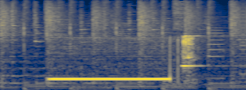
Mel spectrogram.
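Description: A telephone dialing out to call someone: a steady, pure tone holds for just over a second over low background sound, then cuts off into a few brief beeps.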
